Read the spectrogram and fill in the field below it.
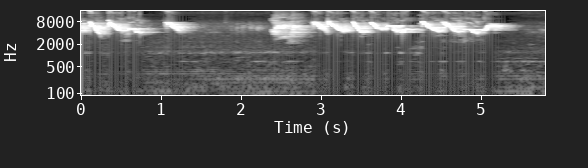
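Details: Wucit wucit style white-eye song for tutoring caged birds to sing actively: repeated high, swooping falling notes in fast chains, broken by short pauses between bursts.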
